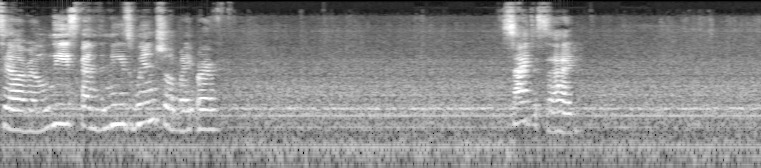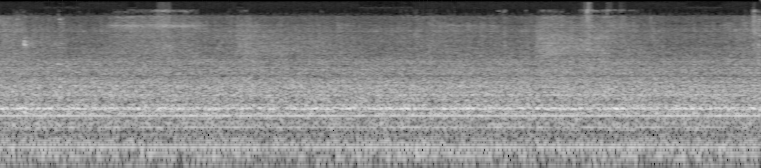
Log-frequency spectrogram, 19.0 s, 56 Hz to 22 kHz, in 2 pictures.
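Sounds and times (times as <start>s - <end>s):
steady mechanical hum: 0.0s - 19.0s.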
